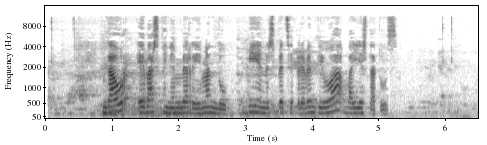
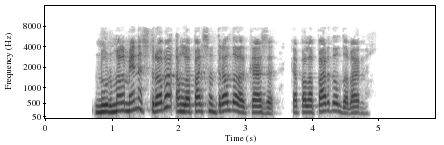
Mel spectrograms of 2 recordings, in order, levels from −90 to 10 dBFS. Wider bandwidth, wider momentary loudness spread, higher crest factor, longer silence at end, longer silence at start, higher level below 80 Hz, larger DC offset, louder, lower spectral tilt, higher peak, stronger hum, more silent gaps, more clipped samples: first, 11.5 kHz vs 7.8 kHz; first, 21 LU vs 9 LU; first, 22 dB vs 14 dB; second, 0.55 s vs 1 s; second, 0.05 s vs 0.75 s; first, -56 dBFS vs -62 dBFS; neither; second, -21 LUFS vs -15 LUFS; second, -4.5 dB/octave vs -6 dB/octave; about the same, 0 dBFS vs -2 dBFS; neither; second, none vs 3.59-3.68 s; neither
